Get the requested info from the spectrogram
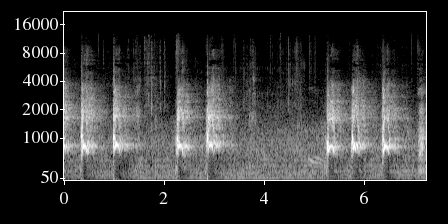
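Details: Jack Russell Terrier named Hali barking while attacking a remote-controlled car; sharp single and paired barks come roughly every half second to second, with a quiet pause midway before the barking resumes.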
